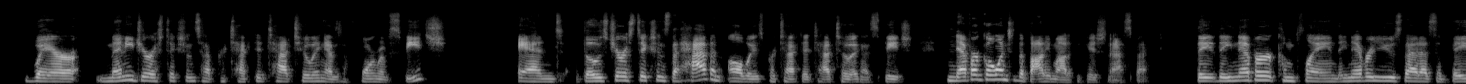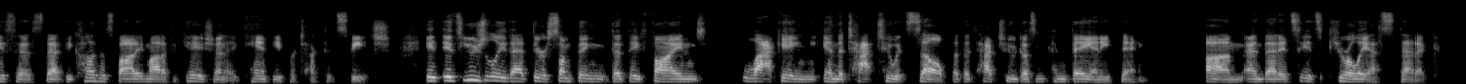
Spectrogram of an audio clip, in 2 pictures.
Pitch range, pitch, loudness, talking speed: 125-160 Hz, 135 Hz, -26 LUFS, 155 wpm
